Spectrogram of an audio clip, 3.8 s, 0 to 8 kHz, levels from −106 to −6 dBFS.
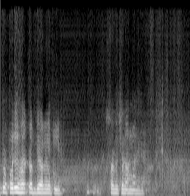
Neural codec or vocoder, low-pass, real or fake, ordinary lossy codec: codec, 16 kHz, 1 kbps, FreqCodec, smaller model; none; fake; none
